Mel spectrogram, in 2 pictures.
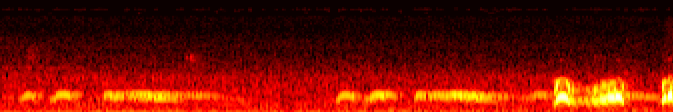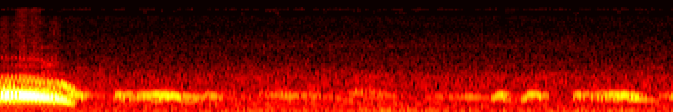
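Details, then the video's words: A decoy spotted dove calling to lure and provoke wild males gives one loud double coo phrase against quieter background cooing and a low hum. "Tiếng chim cu gáy mồi gáy gọi bổi/ tiếng chim cu gáy thúc đấu giọng hay"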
